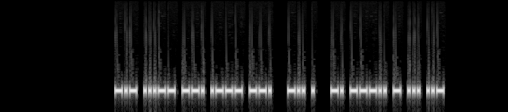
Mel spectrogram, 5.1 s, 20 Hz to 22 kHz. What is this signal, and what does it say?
Morse code, heard as a keyed tone, about 52 wpm, 690 Hz. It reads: K3GJG DE N8TSU
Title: USA Callsign DE Callsign - 5 Characters - 50wpm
